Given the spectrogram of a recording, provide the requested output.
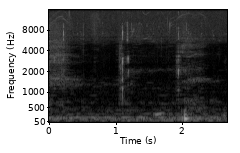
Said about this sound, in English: He's still chewing on it, on the one that he ate. He ate another one when I wasn't looking. I think we're witnessing him breaking it down. So he's mulling it over. He is mulling it over.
